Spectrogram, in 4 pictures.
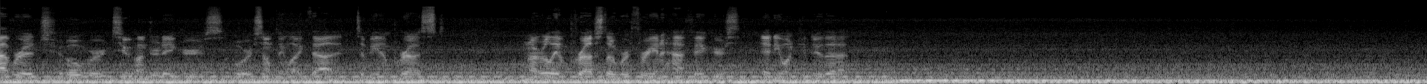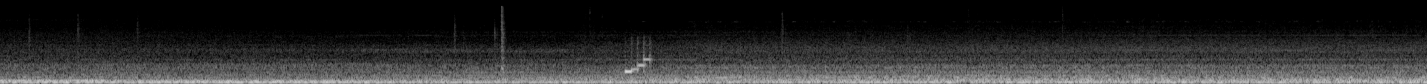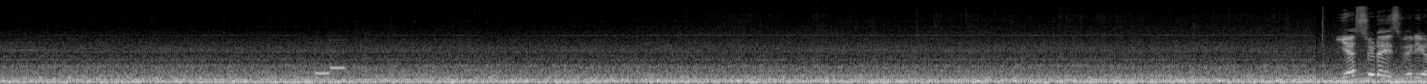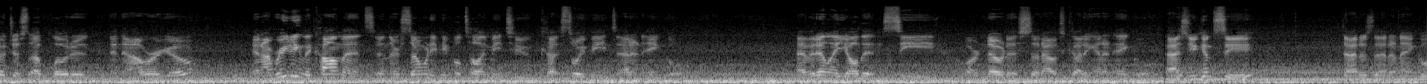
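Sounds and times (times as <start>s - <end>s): combine harvester deep hum: 0.0s - 57.0s.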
